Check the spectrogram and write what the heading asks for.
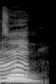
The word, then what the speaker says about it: ツイン: 안쪽 부분 위에 보시면 딱딱한 경구개가 있잖아요. 아하. 네, 그 부분에 혀를 댔다가 쯔인. 네, 떼시면서 쯔인이라고 하시면 혀 끝을 대나요?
